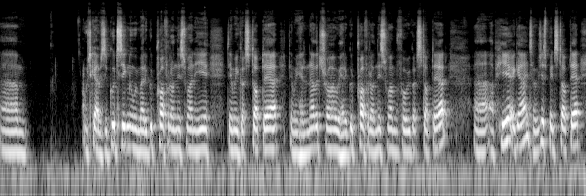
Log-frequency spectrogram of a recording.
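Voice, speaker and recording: Talking very fast in an Australian accent, a man with a fairly high voice keeps his intonation fairly even. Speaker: stock market analyst. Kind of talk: market analysis video. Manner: hesitant, many fillers.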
